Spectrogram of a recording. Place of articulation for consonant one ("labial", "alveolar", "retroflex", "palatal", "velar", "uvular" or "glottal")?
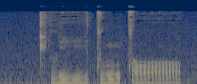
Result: velar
